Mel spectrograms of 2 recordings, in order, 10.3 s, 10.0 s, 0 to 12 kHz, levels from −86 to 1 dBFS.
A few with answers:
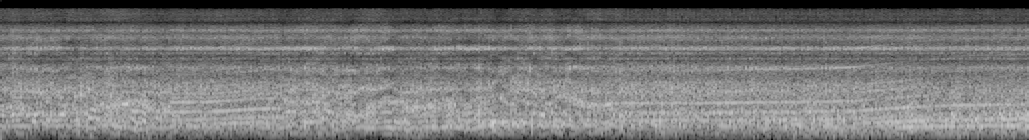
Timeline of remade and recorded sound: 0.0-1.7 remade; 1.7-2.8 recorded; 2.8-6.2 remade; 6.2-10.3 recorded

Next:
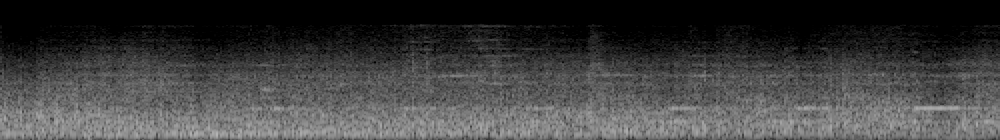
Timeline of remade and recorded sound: 0.0-0.5 recorded; 0.5-2.5 remade; 2.5-5.5 recorded; 5.5-6.9 remade; 6.9-9.2 recorded; 9.2-10.0 remade

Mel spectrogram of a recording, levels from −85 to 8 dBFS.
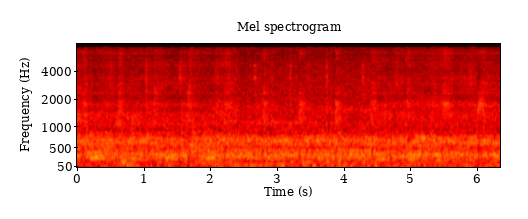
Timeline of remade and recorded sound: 0.0-2.3 remade; 2.3-4.5 recorded; 4.5-6.4 remade

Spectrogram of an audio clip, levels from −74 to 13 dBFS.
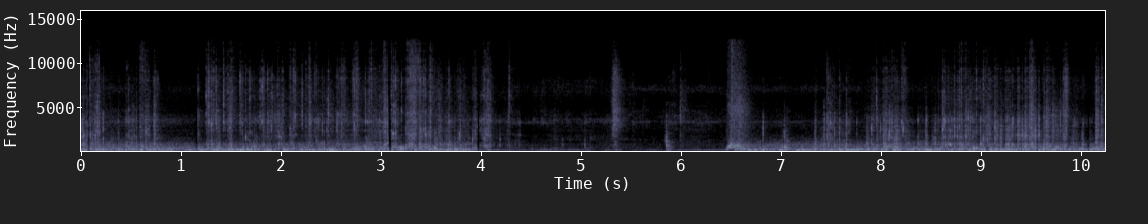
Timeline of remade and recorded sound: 0.0-0.5 recorded; 0.5-5.3 remade; 5.3-7.8 recorded; 7.8-10.2 remade

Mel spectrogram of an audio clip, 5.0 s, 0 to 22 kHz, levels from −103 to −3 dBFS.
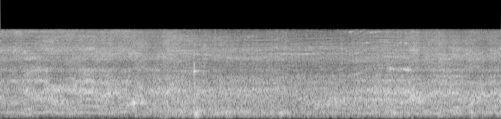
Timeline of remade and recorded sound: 0.0-1.7 remade; 1.7-4.1 recorded; 4.1-5.0 remade

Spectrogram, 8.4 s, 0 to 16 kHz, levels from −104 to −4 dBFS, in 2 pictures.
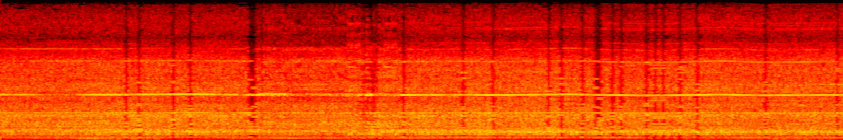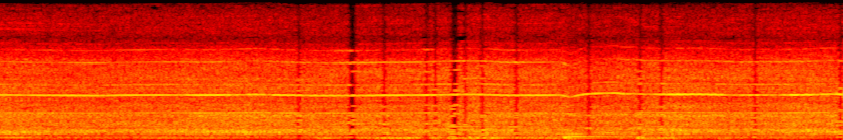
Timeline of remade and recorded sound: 0.0-1.3 recorded; 1.3-2.0 remade; 2.0-8.4 recorded

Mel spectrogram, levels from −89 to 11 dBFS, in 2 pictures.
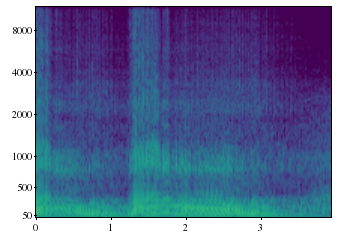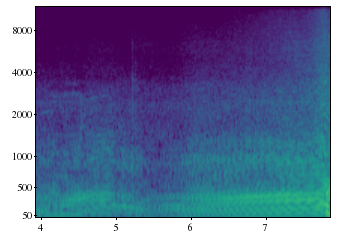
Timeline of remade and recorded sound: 0.0-4.1 recorded; 4.1-4.6 remade; 4.6-7.9 recorded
